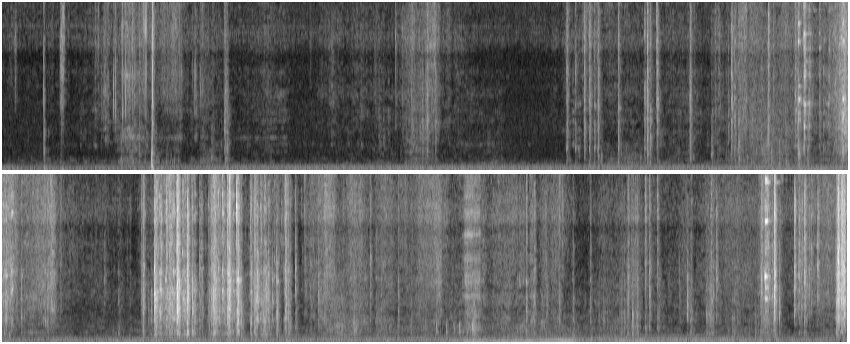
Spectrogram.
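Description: Steady low hum of an idling vehicle engine, with scattered clicks and knocks and louder bursts of noise about twelve seconds in and near the end.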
